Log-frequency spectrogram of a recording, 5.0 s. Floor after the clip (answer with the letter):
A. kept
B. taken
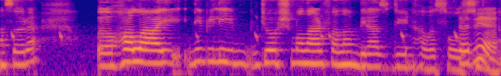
B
